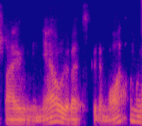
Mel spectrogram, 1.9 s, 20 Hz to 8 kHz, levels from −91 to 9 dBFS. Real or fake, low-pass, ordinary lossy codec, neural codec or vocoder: fake; 7.2 kHz; Opus, 16 kbps; codec, 16 kHz, 4.8 kbps, FACodec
